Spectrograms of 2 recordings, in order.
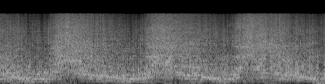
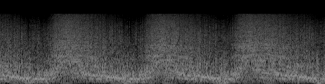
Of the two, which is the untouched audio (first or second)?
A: second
